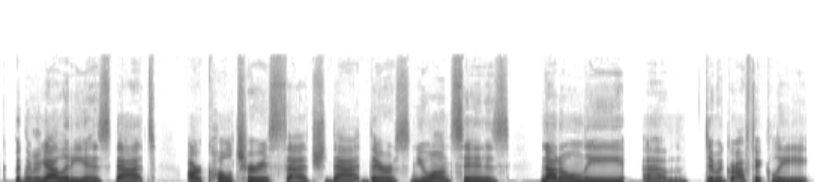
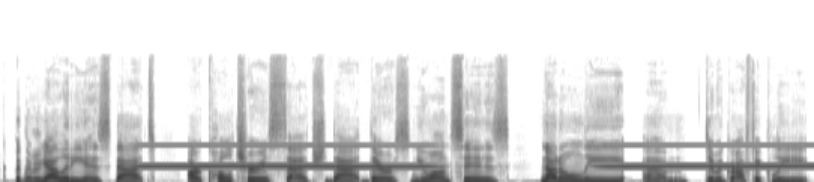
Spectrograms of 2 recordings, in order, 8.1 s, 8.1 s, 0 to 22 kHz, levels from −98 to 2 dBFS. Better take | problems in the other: first | high-pitched whine; loud; from 1.5 to 4.5 s and from 6 s on; 2 kHz, 6 dB below the speech

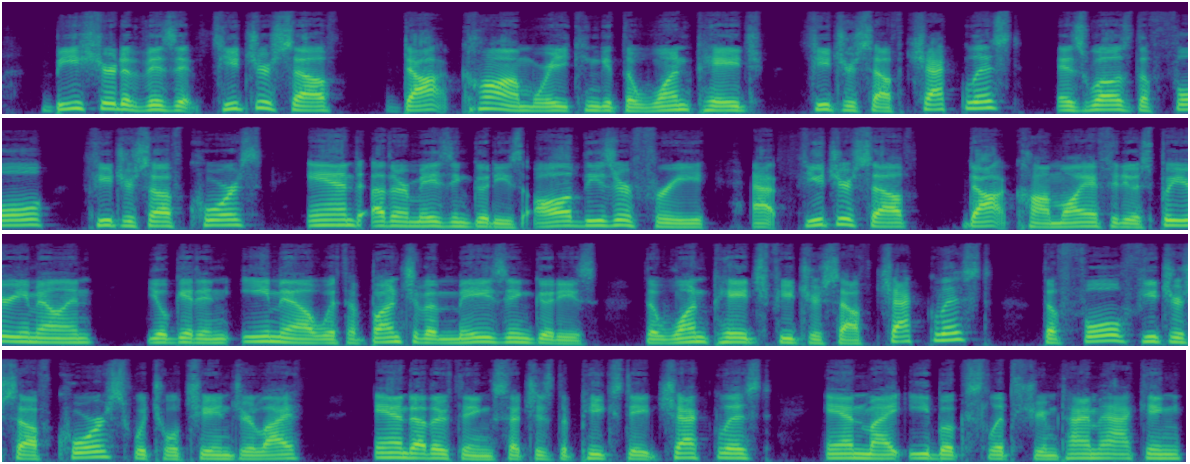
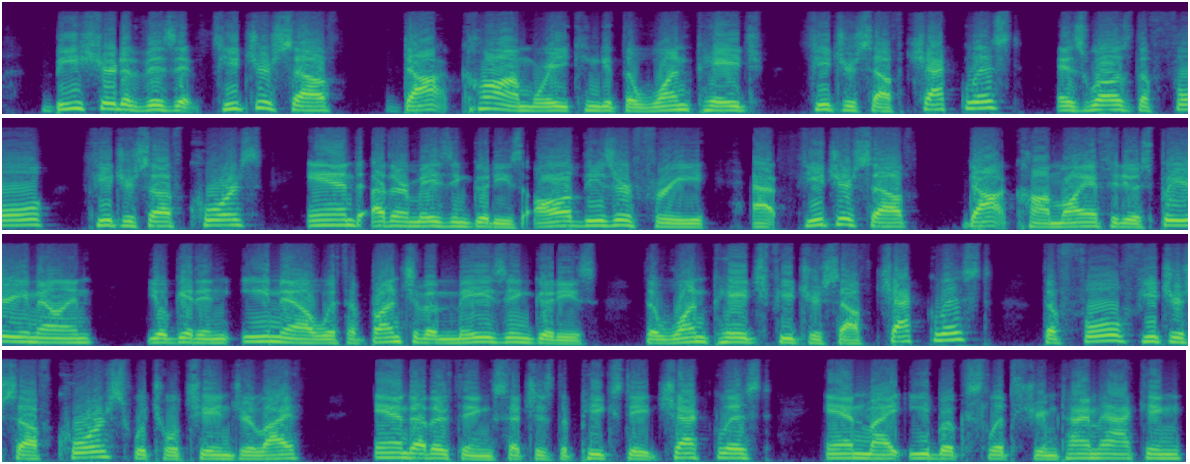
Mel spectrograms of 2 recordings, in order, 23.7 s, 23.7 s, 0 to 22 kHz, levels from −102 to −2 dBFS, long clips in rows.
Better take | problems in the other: first | distortion; slight; 9% of the sound clipped

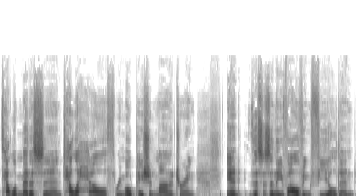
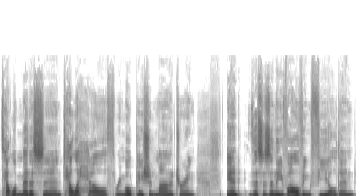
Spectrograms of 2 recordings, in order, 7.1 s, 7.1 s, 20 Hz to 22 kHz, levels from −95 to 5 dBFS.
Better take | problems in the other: second | thin; very; fading below 350 Hz

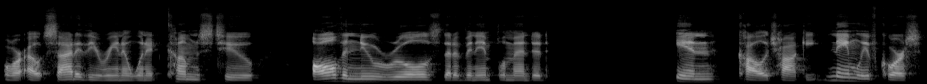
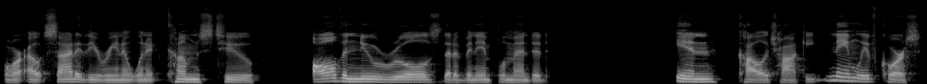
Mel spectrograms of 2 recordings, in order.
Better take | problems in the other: second | thin; very; fading below 450 Hz

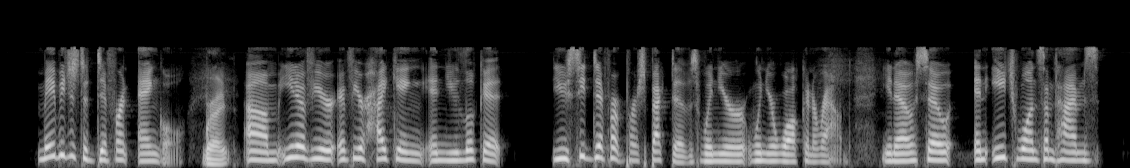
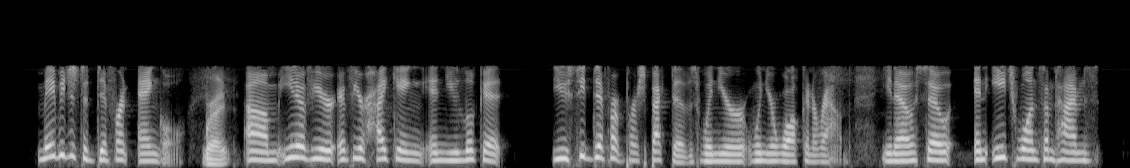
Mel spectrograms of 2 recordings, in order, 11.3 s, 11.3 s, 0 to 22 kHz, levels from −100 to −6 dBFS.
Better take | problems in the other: first | garbled, watery; badly; nothing above 4 kHz; slightly in the first

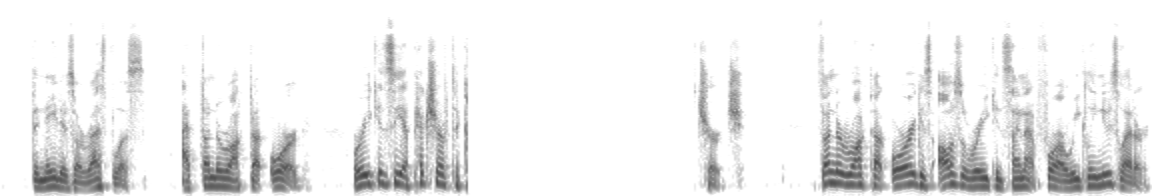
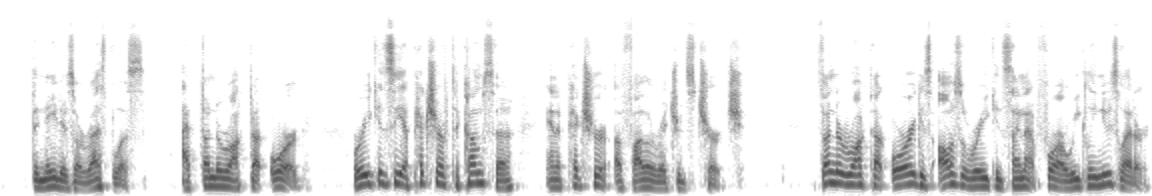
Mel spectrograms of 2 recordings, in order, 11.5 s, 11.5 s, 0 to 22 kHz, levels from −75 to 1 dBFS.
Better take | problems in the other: second | audio cutting out; at 4.5 s for 2.5 s

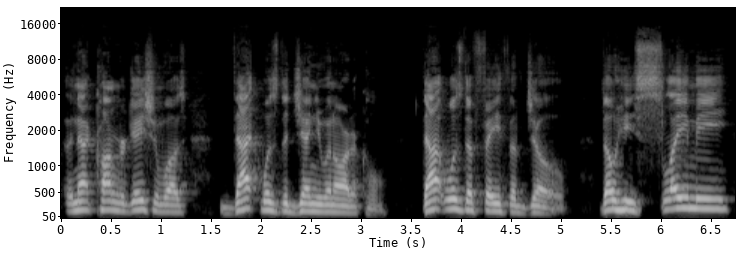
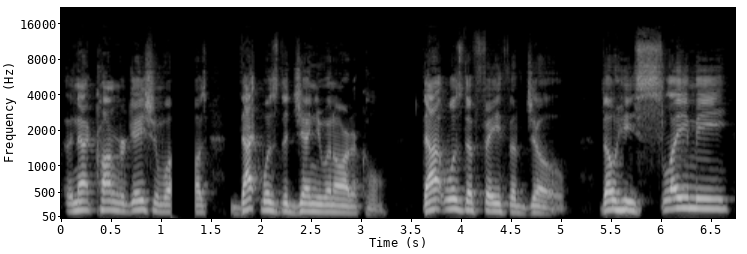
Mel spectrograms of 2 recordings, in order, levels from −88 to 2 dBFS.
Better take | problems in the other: first | audio freezing; at 1 s

